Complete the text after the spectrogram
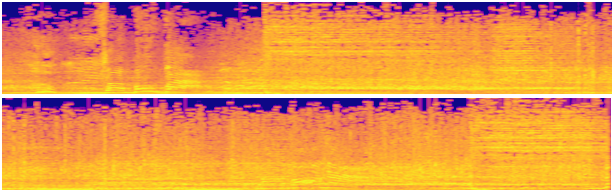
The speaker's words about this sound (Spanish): La gente aplaude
